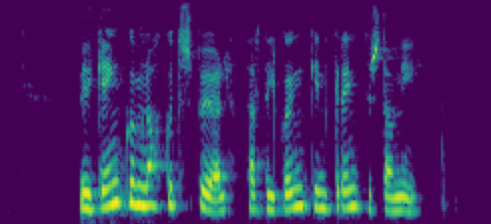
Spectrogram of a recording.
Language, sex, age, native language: Icelandic, female, 20-29, Icelandic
